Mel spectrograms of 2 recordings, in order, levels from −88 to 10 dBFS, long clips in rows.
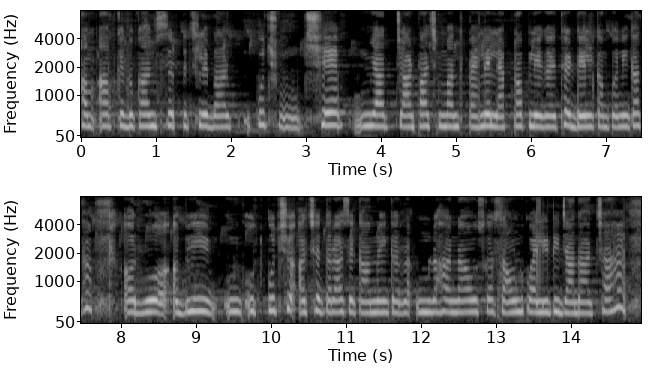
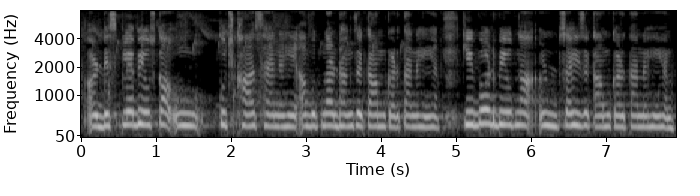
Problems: none marked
